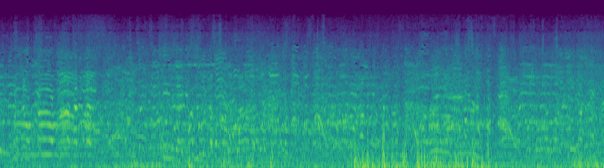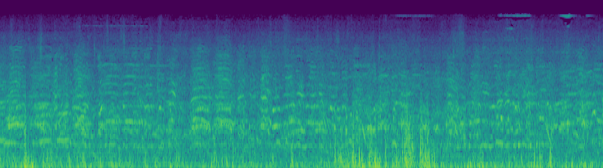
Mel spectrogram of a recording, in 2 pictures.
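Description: Wind buffets a flag close by.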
